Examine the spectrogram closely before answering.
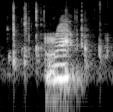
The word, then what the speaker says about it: wrap: Um we have WR very common you hear the R you don't hear the W. So in right wrinkle wrap.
